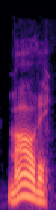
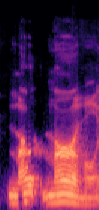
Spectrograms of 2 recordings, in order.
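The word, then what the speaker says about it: Maryville: of Knoxville in a little town called marville merille yes you got to pronounce it correctly right merille yeah how' you know I grew up in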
